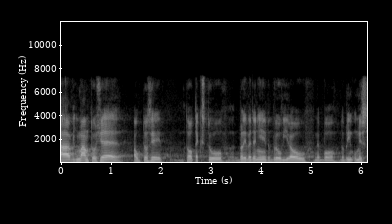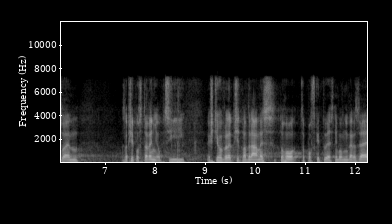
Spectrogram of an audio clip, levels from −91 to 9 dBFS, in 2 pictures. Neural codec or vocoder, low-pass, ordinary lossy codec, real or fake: codec, 16 kHz, 4 kbps, FunCodec, trained on LibriTTS, 50 frames a second; 7.2 kHz; AAC, 64 kbps; fake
